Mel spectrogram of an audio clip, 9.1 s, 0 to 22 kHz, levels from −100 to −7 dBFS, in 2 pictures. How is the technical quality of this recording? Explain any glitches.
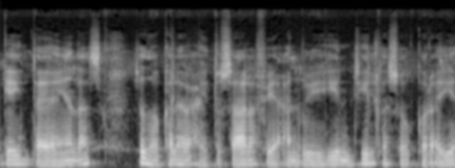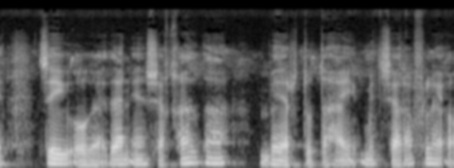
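No glitches can be heard; the speech signal stays continuous and stable throughout, with nothing in it that points to a technical problem.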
